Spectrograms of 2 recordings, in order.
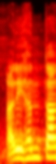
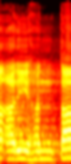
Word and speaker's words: अरिहंत: ना अरिहंता होता है ना अरिहंते होता है। कई क्या बोलते? अरिहंते मंगलम, अरिहंता मंगल। ताते तू ता नहीं लगाने का। समझ में आ रहा? शुद्ध उच्चारण करो, अशुद्ध नहीं। अरिहंत मंगलम।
